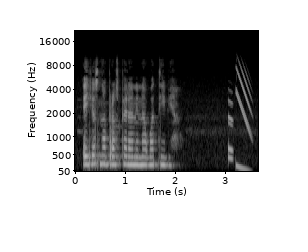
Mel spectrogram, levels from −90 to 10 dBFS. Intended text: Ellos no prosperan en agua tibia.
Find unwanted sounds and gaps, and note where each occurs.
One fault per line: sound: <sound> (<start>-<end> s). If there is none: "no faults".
sound: chirp (3.1-3.6 s)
